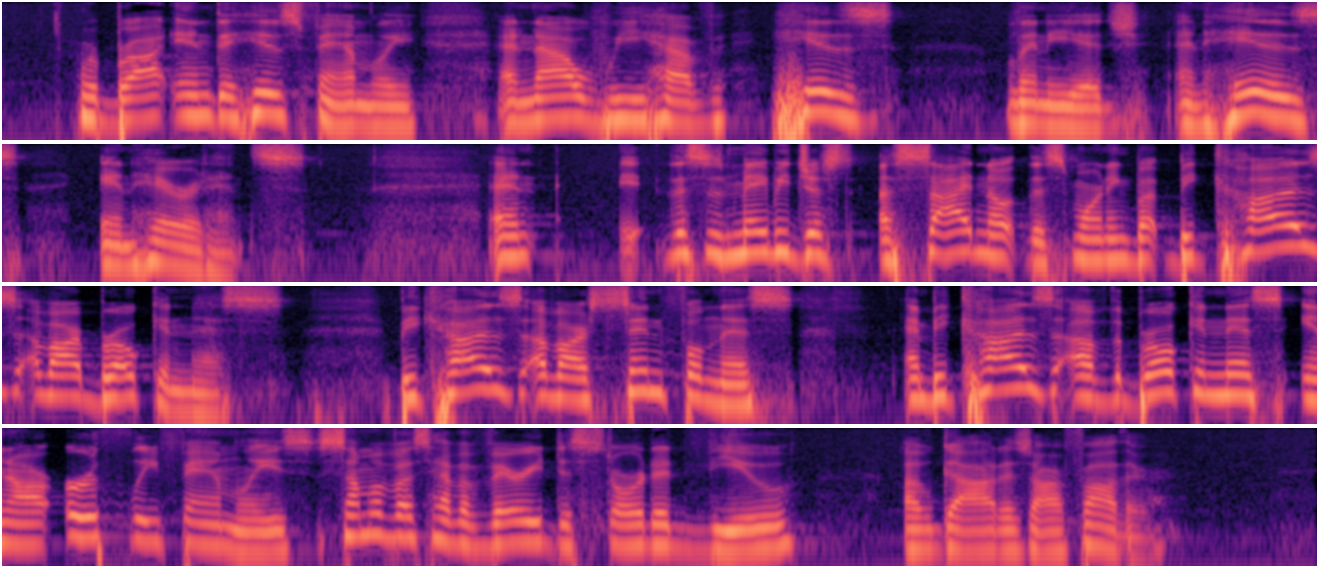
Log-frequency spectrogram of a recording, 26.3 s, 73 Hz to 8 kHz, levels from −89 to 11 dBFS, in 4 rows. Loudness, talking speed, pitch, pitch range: -18 LUFS, 125 wpm, 155 Hz, 130-185 Hz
